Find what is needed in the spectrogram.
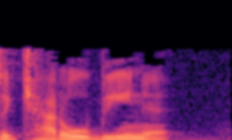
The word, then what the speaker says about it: کروبین: کروبینه، کروبین گفتیم تشدید نداره، کروبین غلطه. کروبین نام فرشته ایست، مثل کروبیل تلفظ میشه، کروبین هم گفته میشه که از فرشتگان مقربه.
